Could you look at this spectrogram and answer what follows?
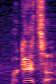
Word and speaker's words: Brigitte: I've seen a lot of these pro players mispronouncing Brigitte. It's Brigitte. Brigitte. Not Brigitte, not Bridget. You almost got it.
